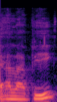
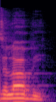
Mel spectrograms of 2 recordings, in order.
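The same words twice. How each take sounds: First: The surname is said with its original pronunciation. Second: The surname is said in a simplified English way. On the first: This is the name's true pronunciation. "But obviously you say Alabi. That's the way to say it" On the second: An easier version is offered for others. "I used to just say I'm [name]. That's how I'll say my surname"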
